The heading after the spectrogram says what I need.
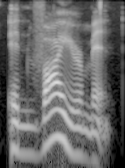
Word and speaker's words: environment: farm farm fresh eggs environment we don't say the end at all it looks like environment but we don't say it envy your environment hold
